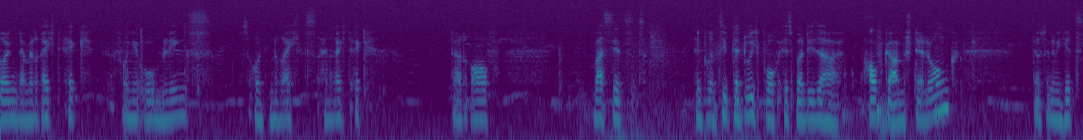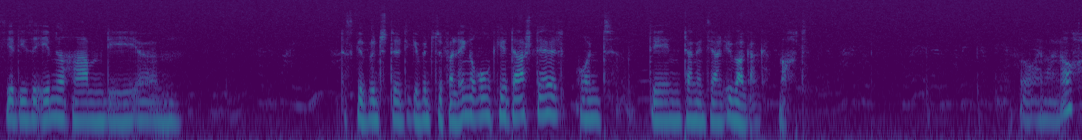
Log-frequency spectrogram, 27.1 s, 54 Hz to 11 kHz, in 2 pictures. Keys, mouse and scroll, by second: 0.0 click, 2.7 click, 3.9 click.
